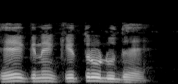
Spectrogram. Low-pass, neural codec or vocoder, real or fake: 7.2 kHz; none; real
